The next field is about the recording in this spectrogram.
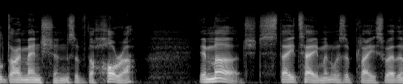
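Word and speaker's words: Sde Teiman: I can tell you that the place where this torture took place was, and I'll probably mispronounce it, Stay-Taiman. It's two words, S-D-E, new word T-E-I-M-A-N.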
